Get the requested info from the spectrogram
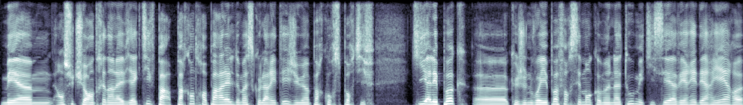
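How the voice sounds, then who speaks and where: Fairly quick and fairly even in intonation, a man talks with a fairly high pitch and a dark, mellow tone. The sound is dry and close, with no echo. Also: very clean recording, silent background. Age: 40s. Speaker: entrepreneur, former BMX athlete. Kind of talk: podcast interview. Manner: hesitant, many fillers.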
